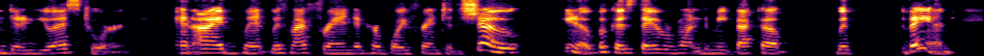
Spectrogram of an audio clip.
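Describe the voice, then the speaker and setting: This woman has a bright, sharp tone, a medium pitch, ordinary pitch variation and an American accent. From North Carolina, US South. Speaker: singer-songwriter. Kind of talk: interview.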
